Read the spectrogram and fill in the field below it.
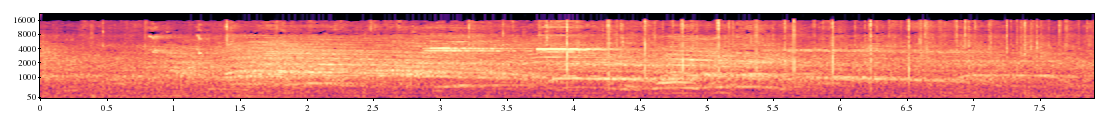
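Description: Shoes squeak sharply on a gym floor.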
